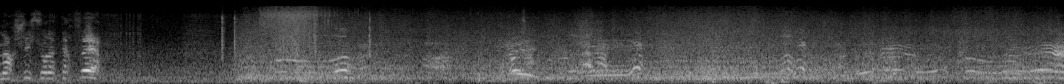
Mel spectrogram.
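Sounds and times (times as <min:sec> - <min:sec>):
speech: 0:00.0 - 0:01.2, 0:03.4 - 0:03.8, 0:04.8 - 0:06.8
ocean surf rushing on an island shore: 0:00.0 - 0:10.6
wind: 0:00.0 - 0:10.6
voices calling out: 0:02.5 - 0:10.6.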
